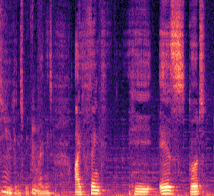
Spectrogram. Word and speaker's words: Rhaenys: court, and then when I always get the name wrong. It's Rhaenys.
